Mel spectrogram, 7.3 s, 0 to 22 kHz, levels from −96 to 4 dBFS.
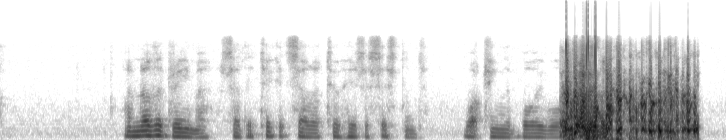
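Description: Codec payload misread, from 5.59 s to 7.03 s: the AMR wideband stream, whose clear speech before this point fits the 12.65 kbit/s mode, is packed octet-aligned, but the receiving side unpacks it as bandwidth-efficient. Every field lands in the wrong place, so the decoder builds frames from misplaced bits. The speech gives way to garbled noise and warbling tones that barely track it, lasting until the end of the faulty stretch.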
